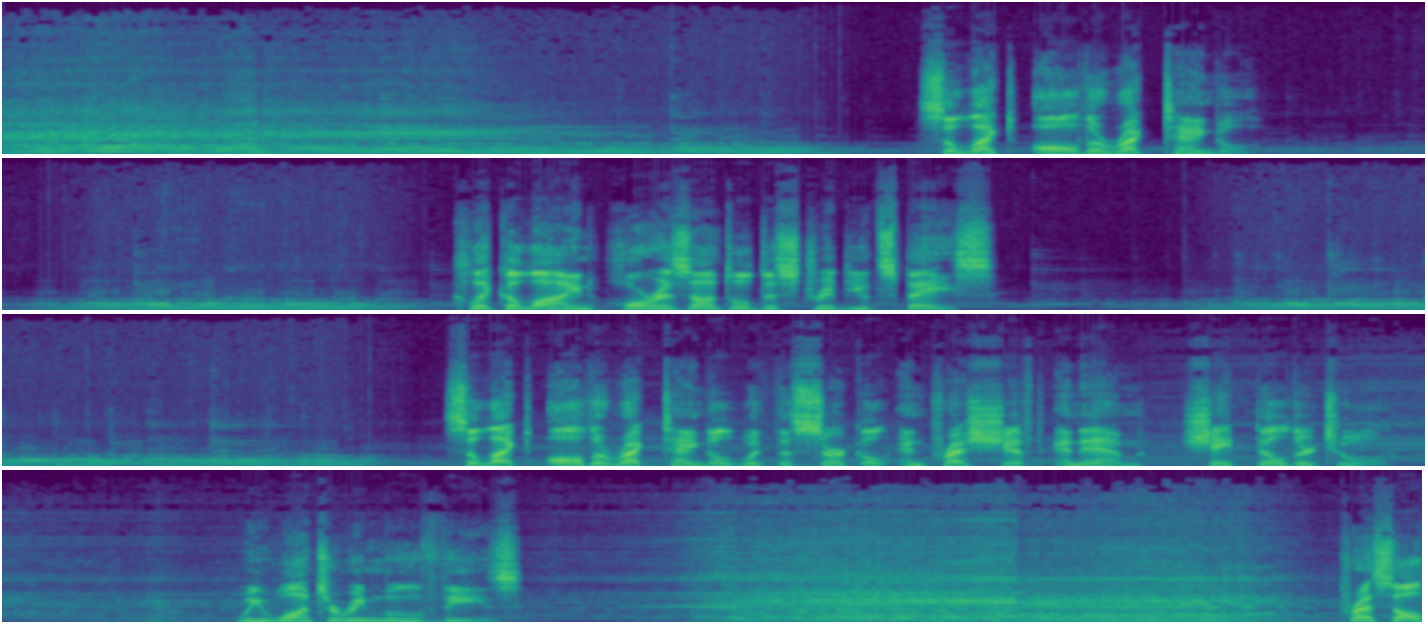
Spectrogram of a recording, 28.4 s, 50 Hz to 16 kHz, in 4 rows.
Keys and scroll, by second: 0.3 shift+Left, 1.5 shift+Right.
